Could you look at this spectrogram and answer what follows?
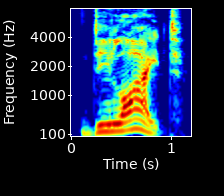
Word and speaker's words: delight: First syllable D, 2 sounds. D, E. Light, 3 sounds. L, I, t. Delight. Mark the word. Delight. IGH is a 3-letter vowel team representing the long I sound.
